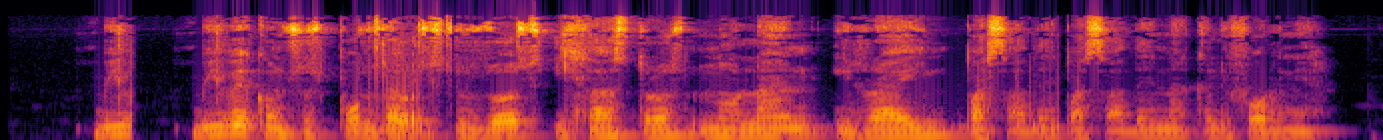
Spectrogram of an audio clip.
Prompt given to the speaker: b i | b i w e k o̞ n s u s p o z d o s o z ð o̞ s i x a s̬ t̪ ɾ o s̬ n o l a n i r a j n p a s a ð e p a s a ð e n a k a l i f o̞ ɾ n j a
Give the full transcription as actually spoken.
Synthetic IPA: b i | b i β e k o̞ n s u s p o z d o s u z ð o̞ s i x a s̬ t̪ ɾ o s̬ n o l a n i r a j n p a s a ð e p a s a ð e n a k a l i f o̞ ɾ n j a

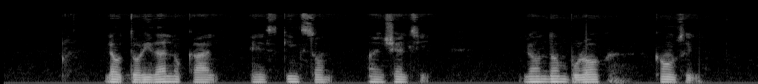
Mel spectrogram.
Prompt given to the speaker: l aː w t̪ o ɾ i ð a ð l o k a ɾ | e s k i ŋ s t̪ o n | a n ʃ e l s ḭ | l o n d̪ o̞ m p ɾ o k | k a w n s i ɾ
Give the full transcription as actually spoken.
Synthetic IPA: l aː w t̪ o ɾ i ð a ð l o k a l | e s k i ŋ s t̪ o n | a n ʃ e l s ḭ | l o n d̪ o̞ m b ɾ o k | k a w n s i l

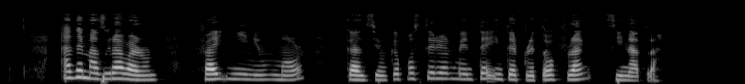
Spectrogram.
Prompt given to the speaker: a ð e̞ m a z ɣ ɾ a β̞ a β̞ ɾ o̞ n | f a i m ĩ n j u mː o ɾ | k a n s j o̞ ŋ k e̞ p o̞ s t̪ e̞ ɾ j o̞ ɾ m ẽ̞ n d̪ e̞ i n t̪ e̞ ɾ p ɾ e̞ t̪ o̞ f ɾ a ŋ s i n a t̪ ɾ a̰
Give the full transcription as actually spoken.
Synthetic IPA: a ð e̞ m a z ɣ ɾ a β̞ a ɾ o̞ n | f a j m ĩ n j u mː o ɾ | k a n s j o̞ ŋ k e̞ p o̞ s t̪ e̞ ɾ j o̞ ɾ m ẽ̞ n t̪ e̞ i n t̪ e̞ ɾ p ɾ e̞ t̪ o̞ f ɾ a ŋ s i n a t̪ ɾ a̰

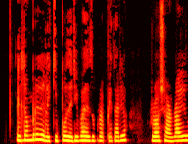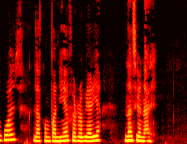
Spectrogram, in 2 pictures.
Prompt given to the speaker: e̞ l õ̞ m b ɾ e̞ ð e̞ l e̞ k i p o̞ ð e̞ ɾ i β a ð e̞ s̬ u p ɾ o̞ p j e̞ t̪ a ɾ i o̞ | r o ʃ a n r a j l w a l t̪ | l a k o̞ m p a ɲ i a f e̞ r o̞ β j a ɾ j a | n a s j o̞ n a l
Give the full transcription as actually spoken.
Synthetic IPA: e̞ l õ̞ m b ɾ e̞ ð e̞ l e̞ k i p o̞ ð e̞ ɾ i β a ð e̞ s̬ u p ɾ o̞ p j e̞ t̪ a ɾ j o̞ | r o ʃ a n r a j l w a l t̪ | l a k o̞ m p a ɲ i a f e̞ r o̞ β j a ɾ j a | n a s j o̞ n a l

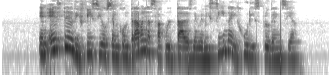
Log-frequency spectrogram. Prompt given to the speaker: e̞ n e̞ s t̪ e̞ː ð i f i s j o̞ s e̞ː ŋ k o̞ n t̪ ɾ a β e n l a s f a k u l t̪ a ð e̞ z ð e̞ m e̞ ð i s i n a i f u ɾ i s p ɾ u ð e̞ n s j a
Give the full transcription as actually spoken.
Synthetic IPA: e̞ n e̞ s t̪ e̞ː ð i f i s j o̞ s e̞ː ŋ k o̞ n t̪ ɾ a β a n l a s f a k u l t̪ a ð e̞ z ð e̞ m e̞ ð i s i n a i x u ɾ i s p ɾ u ð e̞ n s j a

